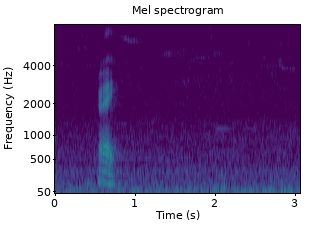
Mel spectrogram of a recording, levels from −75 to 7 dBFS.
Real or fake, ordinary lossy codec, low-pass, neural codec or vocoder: real; none; none; none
